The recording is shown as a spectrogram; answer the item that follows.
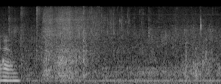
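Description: Dried Liberica coffee beans in their hulls being poured by hand into a mortar, a dry rustling rattle lasting about a second before it fades.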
